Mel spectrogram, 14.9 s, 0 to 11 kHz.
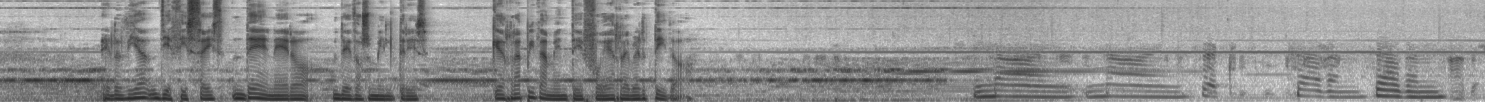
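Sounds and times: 
harsh harmonic buzzing tone on shortwave radio: 0:00.0 - 0:14.8
steady hum: 0:00.0 - 0:14.8
speech: 0:01.0 - 0:07.0, 0:09.8 - 0:10.1
crackly shortwave radio static: 0:09.8 - 0:14.8.

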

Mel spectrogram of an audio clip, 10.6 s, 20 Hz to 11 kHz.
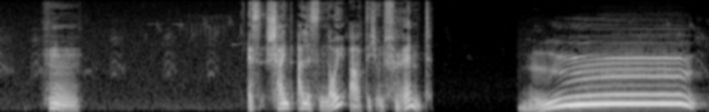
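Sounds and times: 
speech: 0:00.7 - 0:01.3, 0:03.7 - 0:06.5, 0:07.8 - 0:08.5
cow mooing: 0:07.8 - 0:10.6.

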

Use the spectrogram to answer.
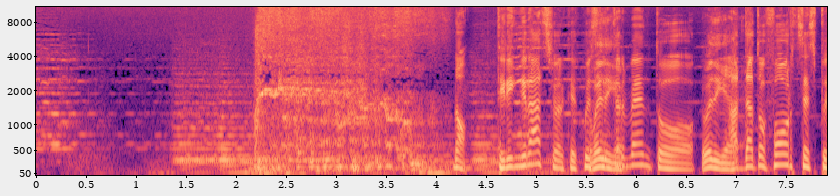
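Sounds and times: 
angry horse neighing harshly: 0:02.1 - 0:04.6
speech: 0:04.2 - 0:07.9.

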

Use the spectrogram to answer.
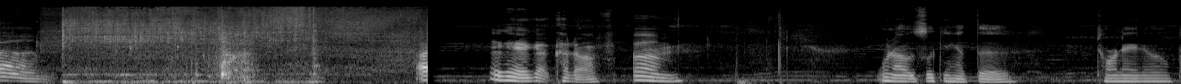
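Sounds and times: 
speech: 0:00.0 - 0:01.4, 0:05.0 - 0:06.9, 0:08.8 - 0:10.2, 0:11.0 - 0:11.7
tap water running into a sink to water a plant: 0:00.4 - 0:03.8.

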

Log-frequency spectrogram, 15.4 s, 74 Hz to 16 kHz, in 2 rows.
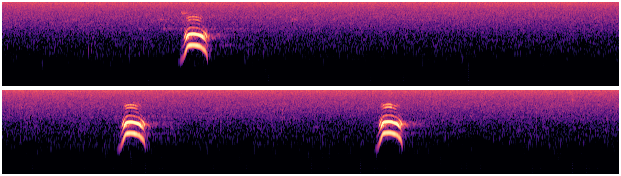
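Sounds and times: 
Mountain Quail calling in oak chaparral: 0:02.2 - 0:02.7, 0:09.2 - 0:09.6, 0:12.4 - 0:12.8.

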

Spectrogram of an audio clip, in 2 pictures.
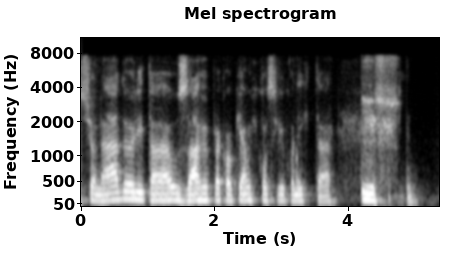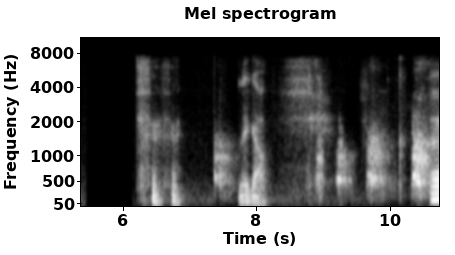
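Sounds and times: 
speech: 0:00.0 - 0:05.1, 0:06.2 - 0:06.9, 0:07.7 - 0:08.2, 0:10.6 - 0:10.7
laughter: 0:04.2 - 0:04.8
dog barking: 0:07.4 - 0:07.8, 0:08.9 - 0:10.6.

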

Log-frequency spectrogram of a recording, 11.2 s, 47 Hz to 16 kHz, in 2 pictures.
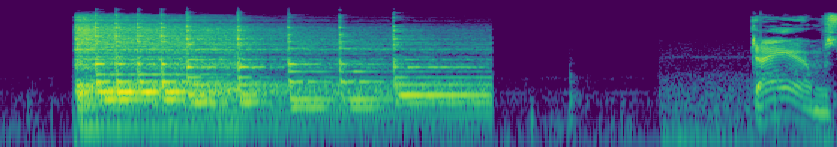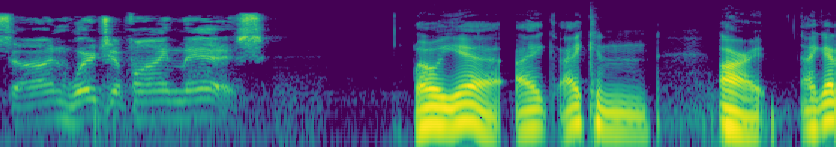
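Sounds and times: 
phone ringtone with bright electronic melody: 0:00.5 - 0:03.3
speech: 0:05.0 - 0:07.5, 0:08.4 - 0:11.1.

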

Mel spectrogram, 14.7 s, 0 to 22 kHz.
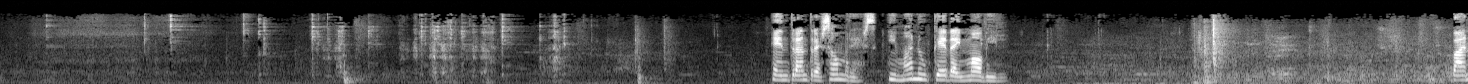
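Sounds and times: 
cutlery scraping and clinking on a plate while cutting steak with potatoes: 0:01.6 - 0:06.0
speech: 0:07.7 - 0:10.2.

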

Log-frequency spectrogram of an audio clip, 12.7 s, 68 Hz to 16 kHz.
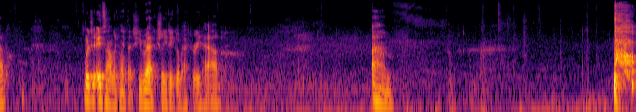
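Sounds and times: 
speech: 0:00.0 - 0:00.3, 0:01.7 - 0:04.6, 0:07.4 - 0:07.9
person coughing: 0:12.3 - 0:12.7.

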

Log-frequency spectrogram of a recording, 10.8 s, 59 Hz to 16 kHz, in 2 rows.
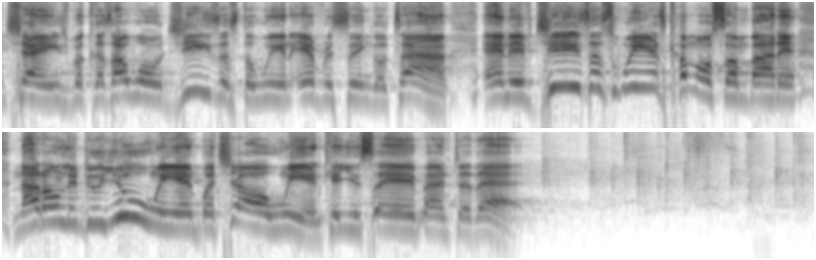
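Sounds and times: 
speech: 0:00.0 - 0:09.0
hand claps: 0:08.9 - 0:10.8.

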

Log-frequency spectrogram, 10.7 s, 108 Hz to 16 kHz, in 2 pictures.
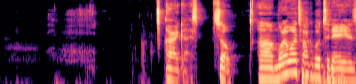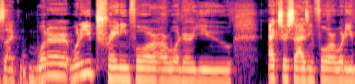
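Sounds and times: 
swallow and breath: 0:00.0 - 0:02.4
person slurping a drink: 0:00.1 - 0:02.5
speech: 0:02.5 - 0:10.6.

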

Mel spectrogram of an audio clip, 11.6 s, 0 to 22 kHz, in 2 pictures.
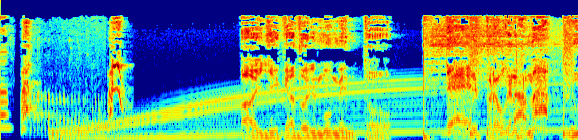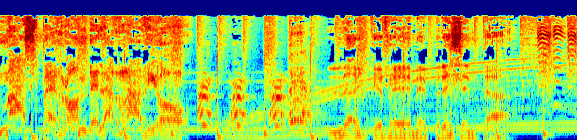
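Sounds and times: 
speech: 0:00.0 - 0:00.8, 0:02.5 - 0:11.3
dog barking: 0:00.1 - 0:00.5, 0:01.1 - 0:01.3, 0:07.7 - 0:09.0
dog growling: 0:07.6 - 0:09.1.

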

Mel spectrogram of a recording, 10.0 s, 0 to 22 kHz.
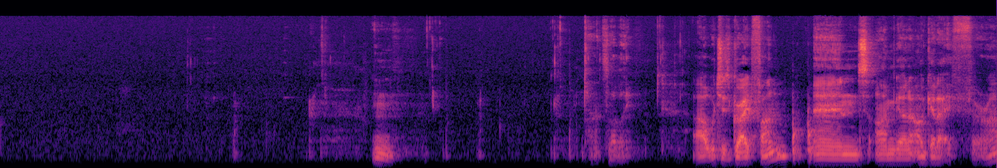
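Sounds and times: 
wet mouth clicks while sipping single malt whisky: 0:04.2 - 0:04.9
soft lip smacks: 0:04.2 - 0:05.8
speech: 0:06.1 - 0:06.4, 0:07.0 - 0:09.9.

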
